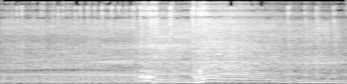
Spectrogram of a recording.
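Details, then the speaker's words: Yamaha Tri-Z two-stroke three-wheeler barn find after CDI and coil replacement: uneven burbly running stumbling as throttle is blipped, visibly loaded up; rich running (loaded up). "Another night of this with a little bit tighter rope. And or if I wash it real good, I could put a little heat on this right here. That ought to do her. You can see she's pretty loaded up."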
